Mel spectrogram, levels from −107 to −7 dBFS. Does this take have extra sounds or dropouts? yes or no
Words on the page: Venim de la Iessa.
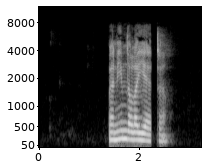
yes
